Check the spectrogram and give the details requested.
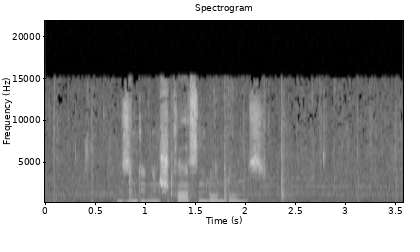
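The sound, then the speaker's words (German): Steady rain, played as a background sound effect, patters softly while a man speaks over it, the hiss continuing evenly through the pauses. “Ihr hört das im Hintergrund, denn jetzt kommt der Regen mit dazu.”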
